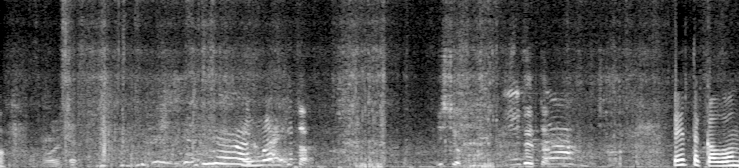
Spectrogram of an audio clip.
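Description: A boy speaks and laughs close by.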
